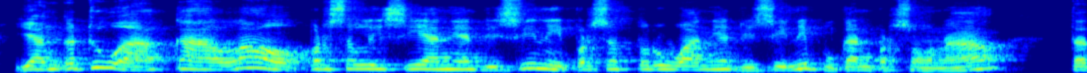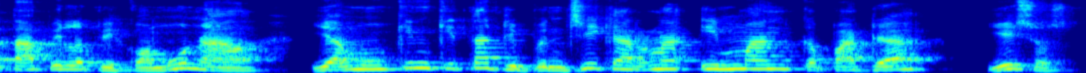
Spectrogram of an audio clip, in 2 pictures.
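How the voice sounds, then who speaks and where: A man who is a pastor and counselor, giving a relaxed, conversational Bible study and repeating his key points. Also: on the high side. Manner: conversational, repeats points, frequent "nah" fillers. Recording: roomy echo.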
